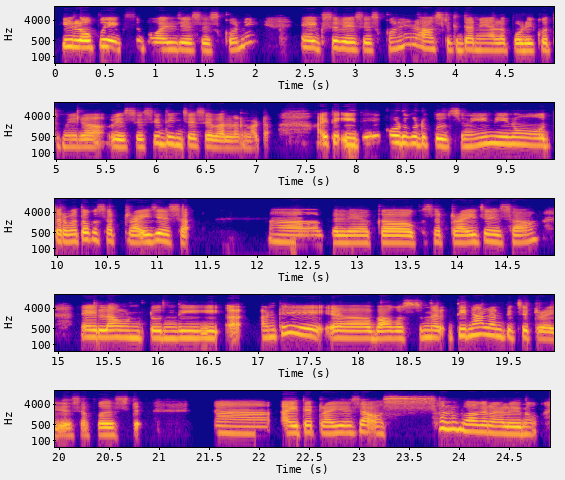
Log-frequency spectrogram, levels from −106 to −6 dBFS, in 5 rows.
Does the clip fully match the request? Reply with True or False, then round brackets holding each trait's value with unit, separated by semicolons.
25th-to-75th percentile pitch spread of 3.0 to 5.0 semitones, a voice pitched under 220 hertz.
False (2.6 semitones; 210 Hz)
